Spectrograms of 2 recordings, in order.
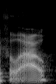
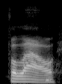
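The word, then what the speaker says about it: Fualaau: Billy Falau. Falau.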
